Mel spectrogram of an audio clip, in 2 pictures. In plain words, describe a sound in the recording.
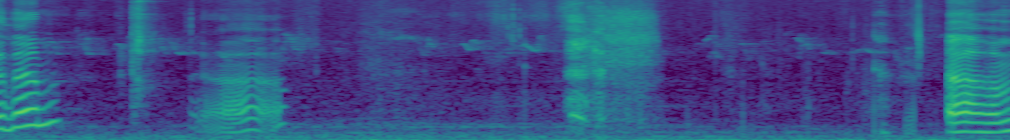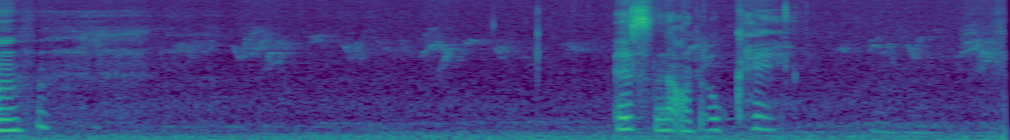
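A middle-aged woman speaks slowly and with emotion, close to a microphone.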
